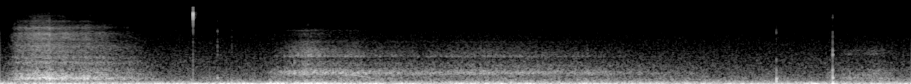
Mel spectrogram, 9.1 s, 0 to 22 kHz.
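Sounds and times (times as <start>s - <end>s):
slow deep breaths in through the nose and out through the mouth: 0.0s - 1.6s, 2.7s - 7.2s, 8.4s - 9.1s
low steady hum: 0.0s - 9.1s.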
